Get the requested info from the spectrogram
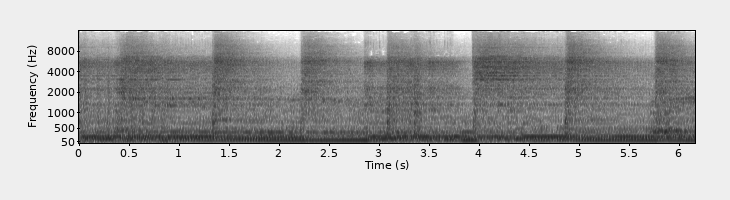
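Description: A heavy metal band playing live: distorted guitars hold low chords that change about once a second, over a pounding drum kit with cymbals.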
